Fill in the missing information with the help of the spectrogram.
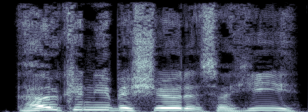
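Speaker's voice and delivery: a lightly voiced questioning sergeant. A narrator's reading.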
